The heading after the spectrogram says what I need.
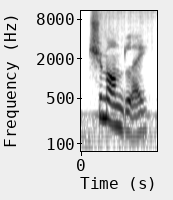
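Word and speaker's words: Cholmondeley: only oh he was saying it was um chumondly is how it's supposed to be pronounced tremondale fill it with piss and throw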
